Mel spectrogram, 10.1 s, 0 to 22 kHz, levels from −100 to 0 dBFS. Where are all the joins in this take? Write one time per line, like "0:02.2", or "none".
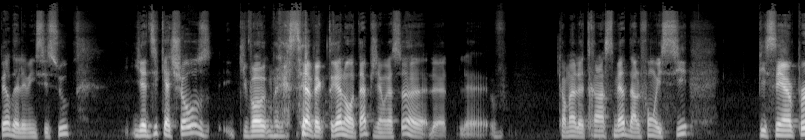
0:02.9
0:04.1
0:05.6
